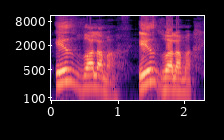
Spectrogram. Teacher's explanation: یعنی طا کو ضا میں تبدیل کر کے مرج کر دیا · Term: قریب المخرج حروف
